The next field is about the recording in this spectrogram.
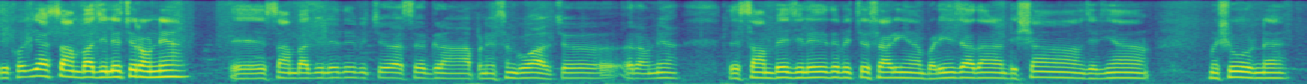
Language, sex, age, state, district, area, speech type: Dogri, male, 45-60, Jammu and Kashmir, Samba, rural, spontaneous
